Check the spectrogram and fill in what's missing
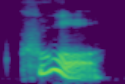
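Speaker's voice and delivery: high, faux interested cool; fake interest. A narrator's reading. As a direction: pretend to be impressed. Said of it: "faux comprehending tone".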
